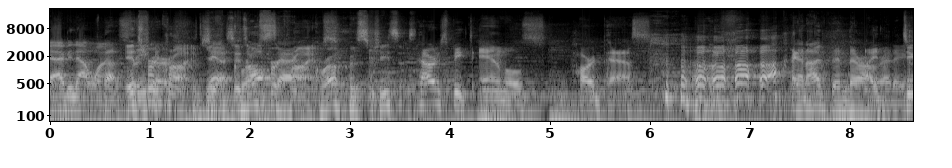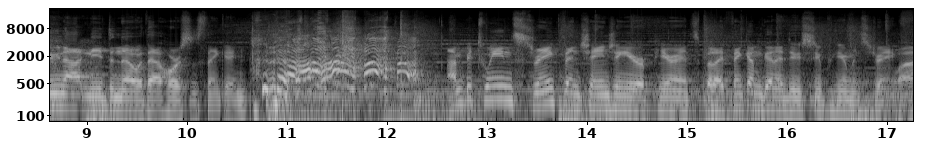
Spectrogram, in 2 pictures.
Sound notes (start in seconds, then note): 5.9 laughs; 10.6 all laugh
